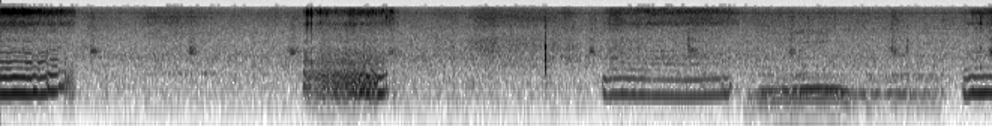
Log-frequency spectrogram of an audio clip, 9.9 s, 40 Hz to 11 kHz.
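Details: Sleeping female pet ferret: soft, humming snores in a slow, regular breathing rhythm of about 18 per minute.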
